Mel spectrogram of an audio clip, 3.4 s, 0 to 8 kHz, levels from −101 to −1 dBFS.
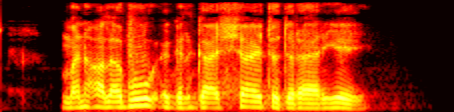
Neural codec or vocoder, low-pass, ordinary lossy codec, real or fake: codec, 16 kHz, 8 kbps, FunCodec, trained on LibriTTS, 25 frames a second; 7.2 kHz; MP3, 64 kbps; fake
